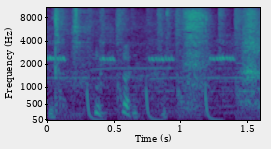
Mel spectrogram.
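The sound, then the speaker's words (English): A cricket sound effect: steady cricket chirps pulse in regular bursts over a quiet night-time ambience, with frogs croaking in short descending calls throughout. No one speaks. “Definitely putting a cricket sound effect in there.”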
